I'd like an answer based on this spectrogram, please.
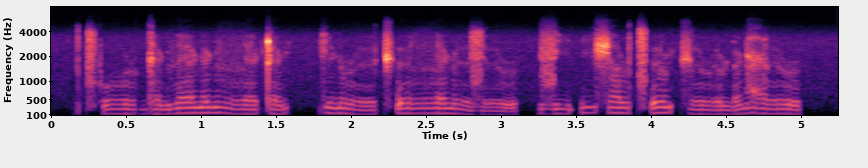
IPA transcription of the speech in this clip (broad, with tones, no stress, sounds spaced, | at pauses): t͡sʼ ʊː˨ ɹ ɡ ɛ˨ ɳ ð ɛ˦ ɳ e˦ ɳ lː ɛ˨ ʈ ɛ˨ ɳ kː i˦ ɳ ɹ øː˨ t͡ʃʼ ø˦ lː ɛ˦ ɳ ʏː˨ z ʏ˨ ɹ | z i˨ ʔ i˦ ʃ ɐ˦ ɹ t͡sʼ øː˦ ɳ t͡ʃ ø˨ ɹ ø˨ ɳ ɽ ɐ˦ ɳ ʕ ø˨ ɹ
